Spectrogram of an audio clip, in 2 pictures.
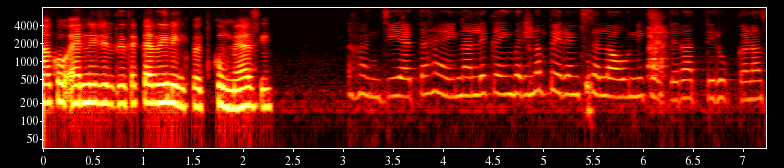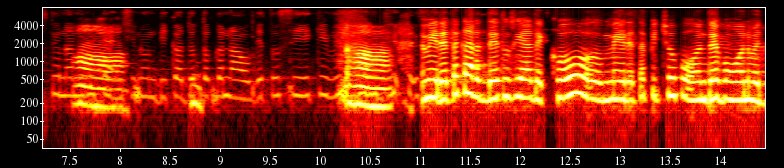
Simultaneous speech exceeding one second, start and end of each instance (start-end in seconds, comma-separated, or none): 10.3-12.0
